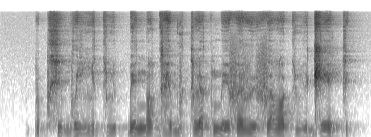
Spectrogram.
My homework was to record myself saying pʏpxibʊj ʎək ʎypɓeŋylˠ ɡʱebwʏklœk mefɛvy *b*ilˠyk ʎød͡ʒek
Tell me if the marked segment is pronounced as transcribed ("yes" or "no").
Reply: no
